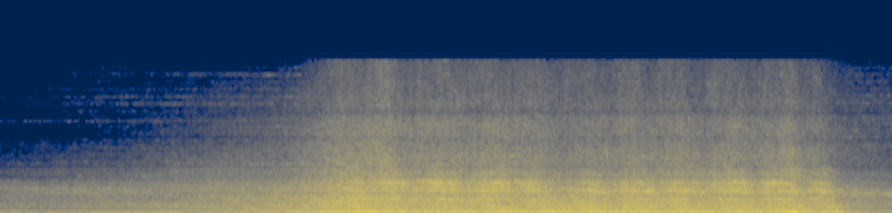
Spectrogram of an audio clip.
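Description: Passenger train approaching and passing at speed: a rush of wheels on rail that builds steadily, with a low steady hum during the approach, stays loud while the coaches go by, and drops off sharply about eight seconds in as the last coach passes.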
